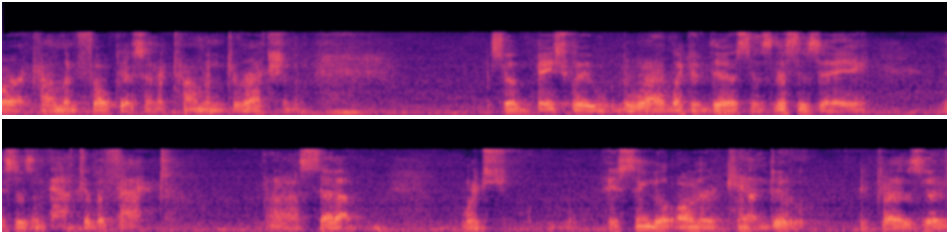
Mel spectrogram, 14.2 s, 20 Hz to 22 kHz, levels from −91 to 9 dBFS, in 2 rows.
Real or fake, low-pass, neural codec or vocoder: fake; 7.2 kHz; codec, 44.1 kHz, 3.4 kbps, Pupu-Codec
